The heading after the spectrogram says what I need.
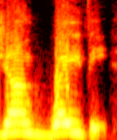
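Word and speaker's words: Yung Wavii: Again, I said his name is Young Wavy. That's spelled YUNGWAVII.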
